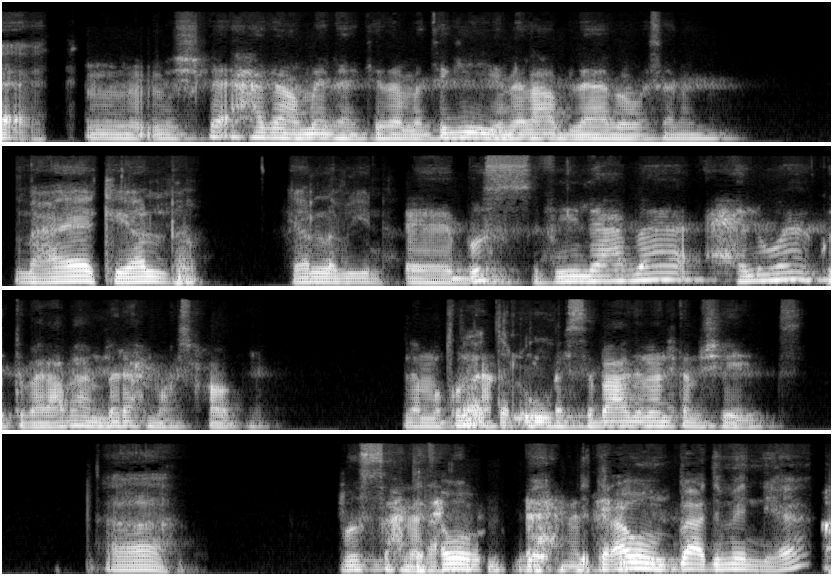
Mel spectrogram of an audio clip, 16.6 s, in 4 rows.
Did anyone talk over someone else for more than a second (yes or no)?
yes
